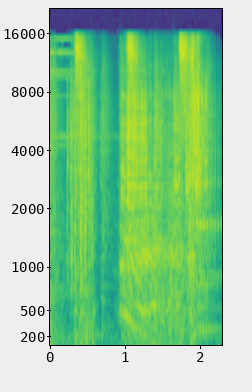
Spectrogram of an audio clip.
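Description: Cartoon sound effect of a wooden floorboard being wrenched up out of a floor, noisy wood scraping with a falling creak about a second in.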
